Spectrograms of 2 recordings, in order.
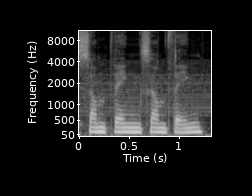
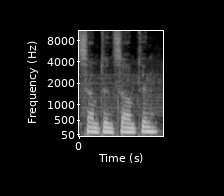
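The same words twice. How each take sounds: First: The final g sounds are fully pronounced. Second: The final g sounds are dropped. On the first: The speaker calls it wrong. "you don't say something, something" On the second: The speaker calls it right. "drop those G's"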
